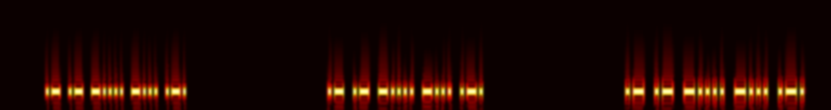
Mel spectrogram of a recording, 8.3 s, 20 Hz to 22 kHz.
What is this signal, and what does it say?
Morse code, heard as a keyed tone, about 34 wpm, 700 Hz. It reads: AA6BR AA6BR AA6BR
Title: Speed Racing - USA 2x2 Call Signs 28wpm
